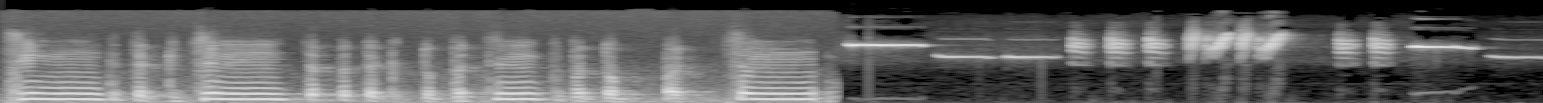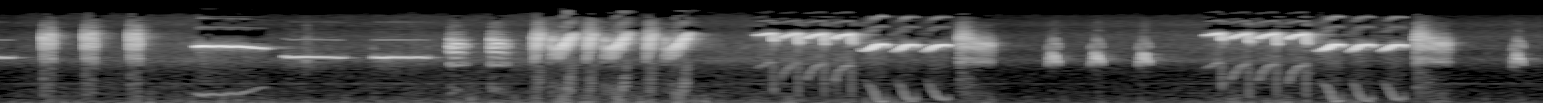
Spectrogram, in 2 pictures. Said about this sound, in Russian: Камышовка. Очень интересная птичка. Такие трели. Такая ритмика. Профессиональным музыкантам дал послушать. Так они говорили, что это пособие для учебы на перкуссию. Ударные инструменты.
